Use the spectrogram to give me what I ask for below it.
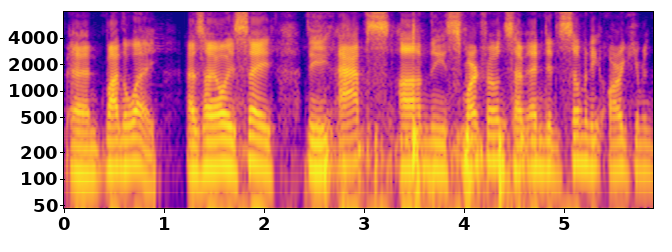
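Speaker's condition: Cleft lip and palate; has tinnitus

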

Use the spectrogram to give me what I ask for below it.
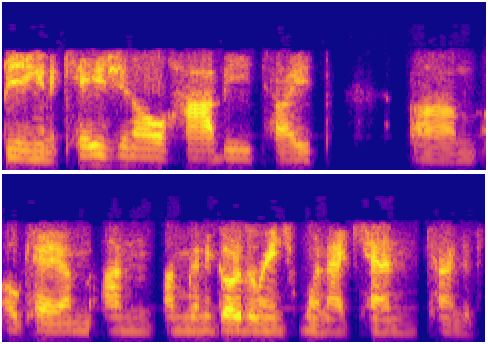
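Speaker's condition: No condition

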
